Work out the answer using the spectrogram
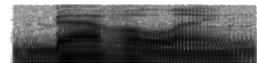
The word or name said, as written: bevelling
